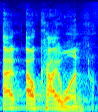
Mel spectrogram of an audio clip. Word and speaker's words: Alcyone: It's Alcyone? Alcyone? Alcyone? Alkaiwan.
